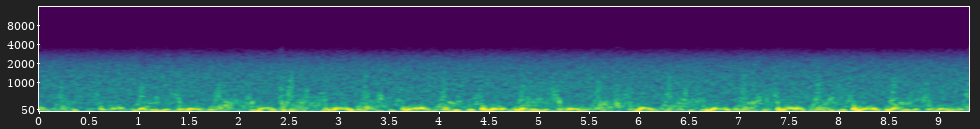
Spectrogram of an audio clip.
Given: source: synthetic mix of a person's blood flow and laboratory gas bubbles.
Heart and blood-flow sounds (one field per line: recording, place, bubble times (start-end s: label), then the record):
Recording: Doppler ultrasound of blood flow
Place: precordium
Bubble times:
2.39-2.47 s: bubbles
5.58-5.85 s: bubbles
From the record:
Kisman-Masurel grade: 122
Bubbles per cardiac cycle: 1 to 2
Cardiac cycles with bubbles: 10 to 50%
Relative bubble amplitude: moderate (0.250 to 0.450)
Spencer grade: 2 (many but less than half of the cardiac periods contain bubble signals, singularly or in groups)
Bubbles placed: anywhere in the cardiac cycle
